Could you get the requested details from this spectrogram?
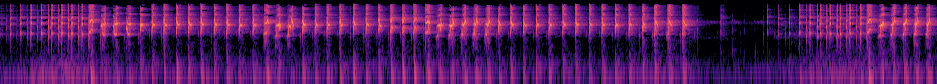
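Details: A lovebird's drawn-out ngekek trill, aimed at pushing other lovebirds to sing; dense, rasping high chatter of quick repeated notes running about seven seconds, a short silence, then the trill starting again.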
